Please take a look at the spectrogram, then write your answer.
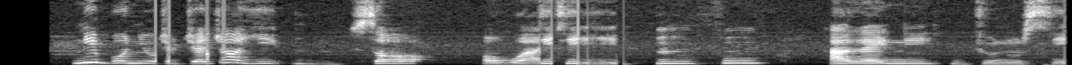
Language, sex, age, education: Yoruba, female, 15-29, tertiary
